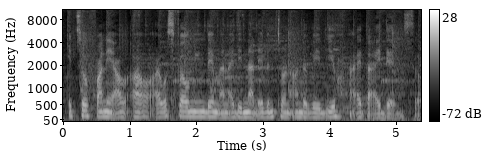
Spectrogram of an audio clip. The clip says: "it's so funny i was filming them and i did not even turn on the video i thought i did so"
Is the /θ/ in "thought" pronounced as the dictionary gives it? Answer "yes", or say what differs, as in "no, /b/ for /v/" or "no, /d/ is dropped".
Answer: no, /t/ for /θ/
